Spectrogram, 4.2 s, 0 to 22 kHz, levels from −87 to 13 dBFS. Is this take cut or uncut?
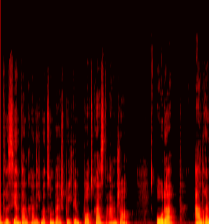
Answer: uncut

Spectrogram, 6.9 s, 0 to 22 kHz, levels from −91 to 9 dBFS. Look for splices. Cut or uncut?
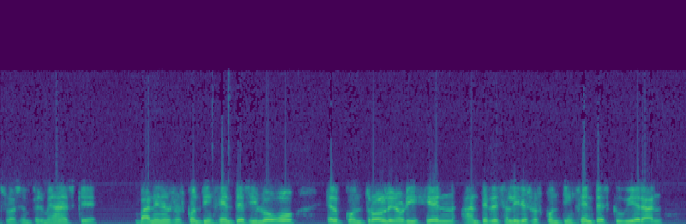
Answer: uncut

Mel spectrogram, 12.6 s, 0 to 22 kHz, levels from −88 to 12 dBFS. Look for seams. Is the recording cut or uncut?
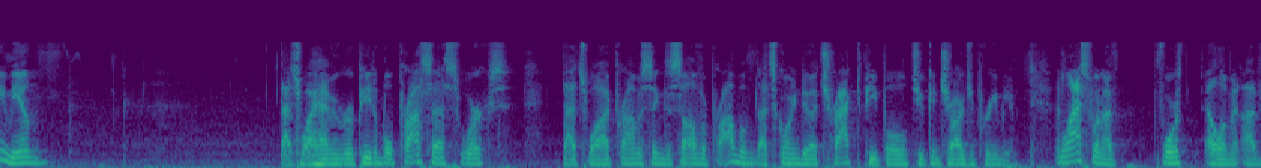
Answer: cut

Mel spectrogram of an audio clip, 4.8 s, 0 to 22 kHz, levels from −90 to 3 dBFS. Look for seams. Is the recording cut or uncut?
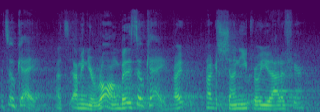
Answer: cut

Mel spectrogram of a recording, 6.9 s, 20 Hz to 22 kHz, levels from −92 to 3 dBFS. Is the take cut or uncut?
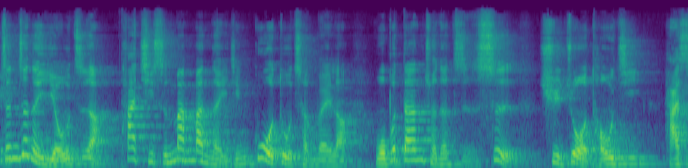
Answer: uncut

